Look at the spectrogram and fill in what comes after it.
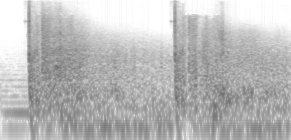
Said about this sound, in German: Der Feldwebel wankt ein paar Schritte nach hinten, zielt auf das Schloss und drückt zweimal ab.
